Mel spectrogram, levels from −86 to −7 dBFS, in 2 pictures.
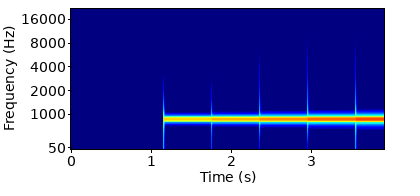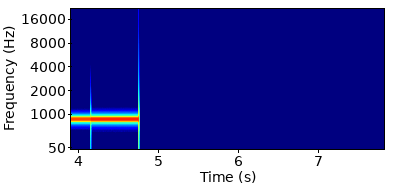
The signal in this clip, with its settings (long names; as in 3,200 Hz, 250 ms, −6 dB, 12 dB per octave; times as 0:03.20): level staircase 861 Hz −31 dBFS, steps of 3 dB, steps 6, 0.60 s 0.00 s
